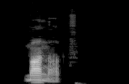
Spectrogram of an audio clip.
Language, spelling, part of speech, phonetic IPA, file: Polish, manat, noun, [ˈmãnat], Pl-manat.ogg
